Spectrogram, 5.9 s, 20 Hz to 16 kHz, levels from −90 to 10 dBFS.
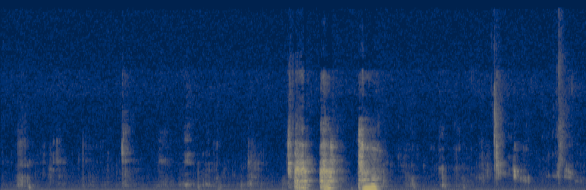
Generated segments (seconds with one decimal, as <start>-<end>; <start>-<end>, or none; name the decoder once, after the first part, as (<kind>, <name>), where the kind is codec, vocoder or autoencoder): none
